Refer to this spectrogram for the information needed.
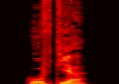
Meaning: hoofed animal
- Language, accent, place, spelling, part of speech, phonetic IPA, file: German, Germany, Berlin, Huftier, noun, [ˈhuːftiːɐ̯], De-Huftier.ogg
